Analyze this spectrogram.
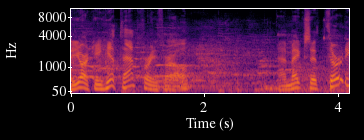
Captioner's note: yelling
